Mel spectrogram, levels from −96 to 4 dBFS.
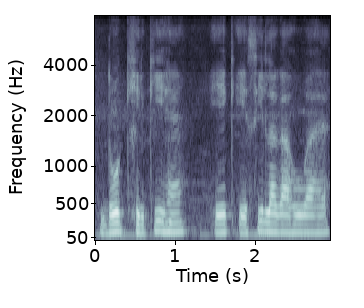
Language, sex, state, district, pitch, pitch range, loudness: Hindi, male, Bihar, West Champaran, 115 Hz, 115-125 Hz, -17 LUFS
